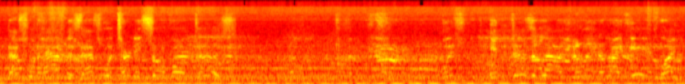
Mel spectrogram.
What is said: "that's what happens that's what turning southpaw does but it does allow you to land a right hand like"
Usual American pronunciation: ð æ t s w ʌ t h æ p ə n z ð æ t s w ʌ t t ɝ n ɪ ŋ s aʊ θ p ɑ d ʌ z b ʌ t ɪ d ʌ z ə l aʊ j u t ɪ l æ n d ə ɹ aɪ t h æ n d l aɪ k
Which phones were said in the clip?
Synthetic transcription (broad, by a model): ð æ t s w ʌ t h æ p ə n z ð æ t s w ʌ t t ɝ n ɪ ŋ s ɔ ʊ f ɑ d ʌ z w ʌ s ɪ d ʌ z ə l aʊ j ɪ t ɪ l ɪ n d ə ɹ aɪ t h æ n d l aɪ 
